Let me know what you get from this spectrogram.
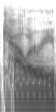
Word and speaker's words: Calor: It's C-A-L-O-R. It looks like calorie, but I called it Calor. I found out later, Calor is the way you pronounce it.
